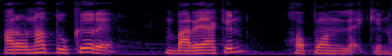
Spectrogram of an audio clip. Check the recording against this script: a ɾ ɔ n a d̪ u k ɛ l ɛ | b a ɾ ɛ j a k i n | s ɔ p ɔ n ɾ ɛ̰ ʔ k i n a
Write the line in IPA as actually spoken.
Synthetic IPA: a ɾ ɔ n a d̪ u k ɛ ɾ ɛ | b a ɾ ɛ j a k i n | h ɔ p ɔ n l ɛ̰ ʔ k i n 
